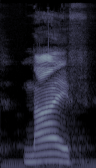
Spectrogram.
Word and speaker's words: knife: Now, K here is often silent, particularly when it appears at the beginning of the word before an N. So, example is knife, no, knee, knock, and knowledge.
